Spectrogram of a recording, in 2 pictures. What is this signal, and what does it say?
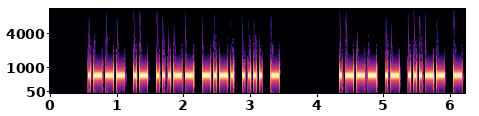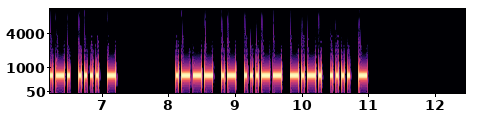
Morse code, heard as a keyed tone, about 28 wpm, 700 Hz. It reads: JA3CHT JA3CHT JA3CHT
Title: DXCC-100 Call Signs - 6 Characters - Repeated 3x - 28wpm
